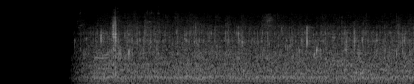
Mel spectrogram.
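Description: After a moment of silence, a steady rushing outdoor background noise comes in under a second in, with scattered faint high ticks and chirps over it.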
